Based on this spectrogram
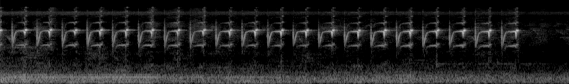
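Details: Plain prinia, called ciblek sawah, giving its klik-klik song for use as a training master: quick, crisp high notes at roughly four per second, then a sudden stop with quiet after.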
